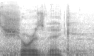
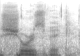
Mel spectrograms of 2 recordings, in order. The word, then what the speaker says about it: Hjorsvik: corset vic and now the k k is silent with shores vic lina shores vic i had to get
